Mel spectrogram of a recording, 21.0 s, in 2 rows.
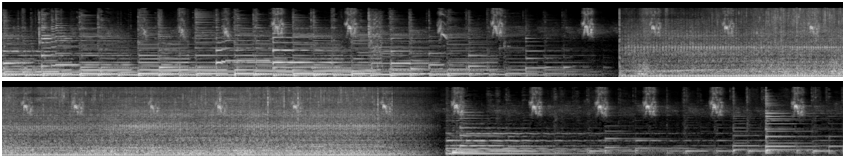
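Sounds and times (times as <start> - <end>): motor running with low hum: 7.7 - 16.0.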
